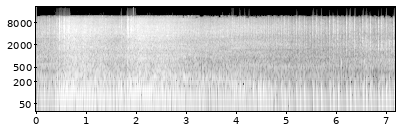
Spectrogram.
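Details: SOKÓŁ 1000 motorcycle after full rebuild, briefly warmed; two clean throttle blips then deep loping idle settling evenly; engine sounds healthy.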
